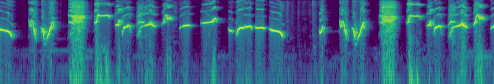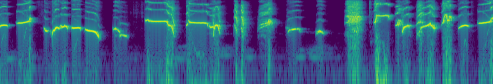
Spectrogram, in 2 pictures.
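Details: Oriental magpie-robin song for tutoring songbirds, a long varied stream of loud chips, buzzy bursts and looping whistles, briefly pausing once, then resuming just as fast.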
